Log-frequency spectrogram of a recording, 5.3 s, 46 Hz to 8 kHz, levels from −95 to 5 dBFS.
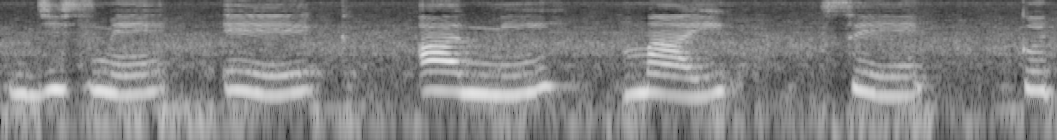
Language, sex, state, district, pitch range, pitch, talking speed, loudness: Hindi, female, Bihar, West Champaran, 255-285 Hz, 270 Hz, 70 wpm, -17 LUFS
